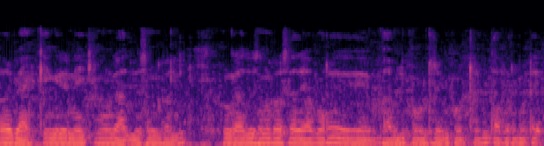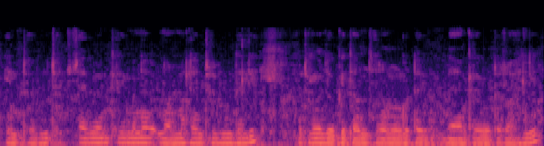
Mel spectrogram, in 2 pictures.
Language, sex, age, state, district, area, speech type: Odia, male, 60+, Odisha, Kendujhar, urban, spontaneous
